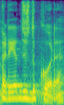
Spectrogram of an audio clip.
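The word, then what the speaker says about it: Paredes de Coura: Because how do you pronounce it? Paredes de Cora.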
